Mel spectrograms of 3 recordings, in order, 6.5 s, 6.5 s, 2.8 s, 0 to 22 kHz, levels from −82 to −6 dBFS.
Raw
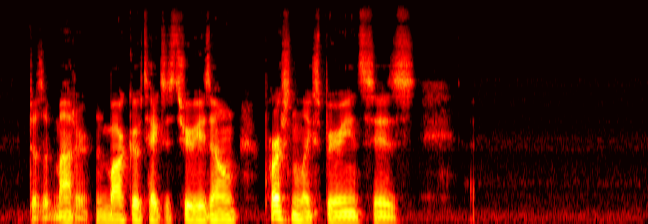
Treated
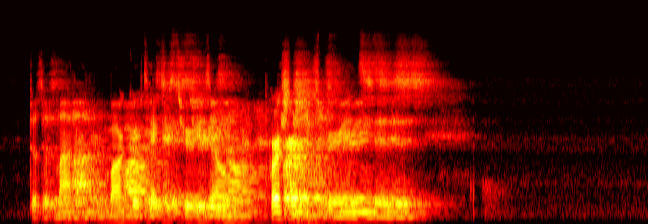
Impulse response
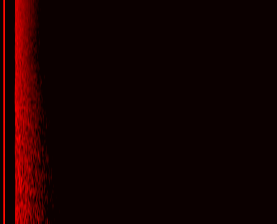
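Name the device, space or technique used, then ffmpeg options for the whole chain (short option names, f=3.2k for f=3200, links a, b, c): supermarket ceiling speaker: -filter_complex "[0:a]highpass=98,asettb=1/sr,asplit=3[a][b][c];[a]atrim=end=2.364[d];[b]atrim=start=2.36:end=3.09,asetpts=PTS-STARTPTS,afade=t=in:d=0.004:c=qsin,afade=t=out:st=0.726:d=0.004:c=qsin,equalizer=f=2.7k:t=o:w=2.1:g=10.5[e];[c]atrim=start=3.086[f];[d][e]acrossfade=d=0.004:c1=hsin:c2=qsin[g];[g][f]acrossfade=d=0.004:c1=qsin:c2=hsin,highpass=280,lowpass=6.4k[h];[1:a]atrim=start_sample=2205[i];[h][i]afir=irnorm=-1:irlink=0,volume=2dB"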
